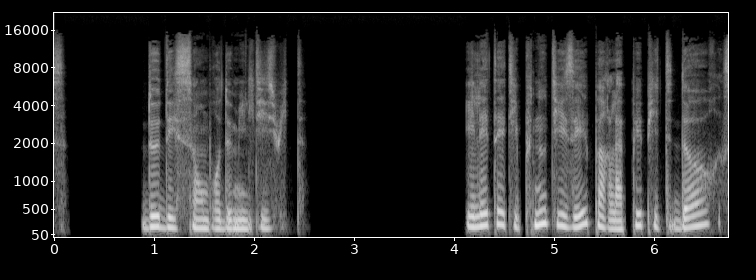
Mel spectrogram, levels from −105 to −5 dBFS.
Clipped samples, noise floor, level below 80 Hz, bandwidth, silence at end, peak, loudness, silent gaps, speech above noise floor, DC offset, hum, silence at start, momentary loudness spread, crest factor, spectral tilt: under 0.1%; -87 dBFS; -68 dBFS; 15 kHz; 0 s; -8 dBFS; -25 LUFS; none; 64 dB; under 0.1%; none; 0 s; 9 LU; 18 dB; -6 dB/octave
